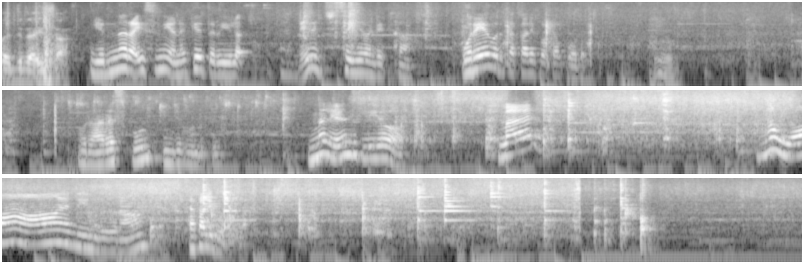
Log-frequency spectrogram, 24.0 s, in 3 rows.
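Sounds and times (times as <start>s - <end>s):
onions sizzling in oil: 0.8s - 24.0s
ladle scraping a metal pot: 7.8s - 8.5s.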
